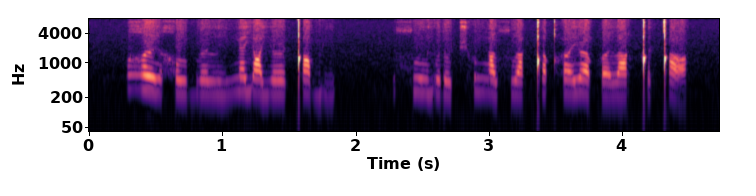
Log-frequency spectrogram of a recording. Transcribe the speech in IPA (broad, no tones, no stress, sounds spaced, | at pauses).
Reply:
ʁ ə˞ i̯ χ u b ə˞ l i ŋ æ j ɑ j ə˞ ǃ ɑ b i | sʷ ə u̯ j ʊ ɾ ʊ t͡ʃʰ ʊ ŋ ɑ sʷ ɑ ǃ ʊ qʰ u j ə˞ qʷ i l ɑ ǃ ə ǃ ɑ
